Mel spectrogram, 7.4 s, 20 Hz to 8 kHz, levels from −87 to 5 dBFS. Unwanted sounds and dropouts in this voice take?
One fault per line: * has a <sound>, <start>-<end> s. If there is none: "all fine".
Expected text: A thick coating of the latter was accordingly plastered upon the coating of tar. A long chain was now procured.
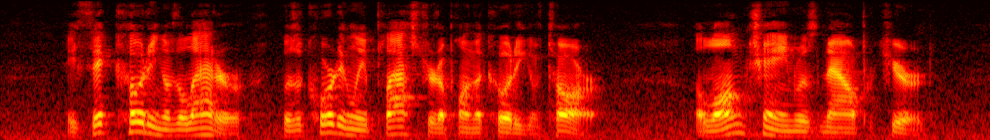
all fine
